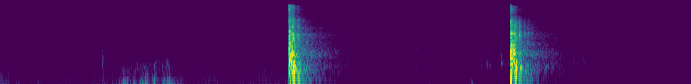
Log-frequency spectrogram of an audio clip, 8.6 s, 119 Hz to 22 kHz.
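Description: Two shots from a Tisas 1911A1 Service .45 ACP pistol, a little under three seconds apart, each a sharp crack that dies away in about half a second.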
